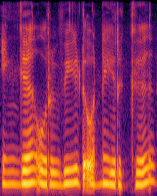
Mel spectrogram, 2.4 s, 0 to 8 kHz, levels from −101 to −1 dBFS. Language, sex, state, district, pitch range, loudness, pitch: Tamil, female, Tamil Nadu, Nilgiris, 185-200 Hz, -16 LUFS, 195 Hz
